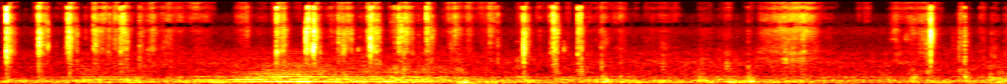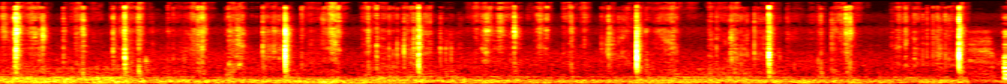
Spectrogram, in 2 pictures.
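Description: Tarot cards are shuffled at length during a reading, a close papery riffling and rubbing with sharp snaps and taps that recur irregularly, with no talk over it.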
